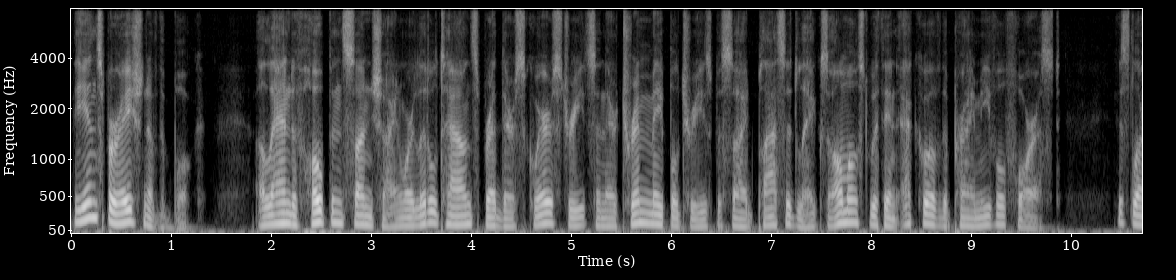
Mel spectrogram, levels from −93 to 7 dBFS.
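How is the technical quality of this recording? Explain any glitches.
The recording has a steady timing problem running through almost the whole speech clip, with the audio limited to nothing above 8 kHz, which fits a wideband call codec such as G.722.

Clock drift between sender and receiver, throughout: the sender's clock runs roughly 2 percent slower than the receiver's, so the jitter buffer keeps draining faster than it refills. The receiver has to compensate continuously, and the result is small recurring hiccups at uneven intervals rather than one obvious break.

Repeated timing corrections, from 0.42 s to 10.39 s: to stay in step, the receiver keeps repeating short pieces, stretching the stream to 98 percent speed and adding about a fifth of a second in total. The edits are all in the same direction but unevenly spaced, heard as faint stutters and a slightly unsteady tempo.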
